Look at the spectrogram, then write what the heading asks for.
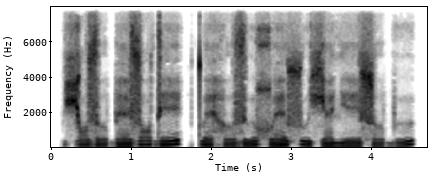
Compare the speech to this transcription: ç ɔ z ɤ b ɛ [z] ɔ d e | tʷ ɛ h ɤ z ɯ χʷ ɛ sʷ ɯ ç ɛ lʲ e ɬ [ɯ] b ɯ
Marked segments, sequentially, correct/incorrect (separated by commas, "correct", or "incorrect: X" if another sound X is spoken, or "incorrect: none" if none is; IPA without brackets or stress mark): correct, incorrect: ɤ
